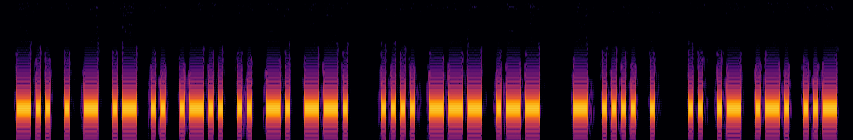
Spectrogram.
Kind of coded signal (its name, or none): Morse code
